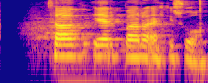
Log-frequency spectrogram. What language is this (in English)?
Icelandic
